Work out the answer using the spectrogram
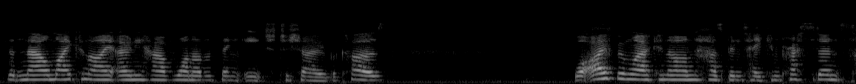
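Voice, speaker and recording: Chatting casually to camera while sick, a woman who runs a crochet channel sounds a little wheezy and chesty and rambles in a self-deprecating way. Her mid-range voice is slightly bright, and the sound quality is lo-fi.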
